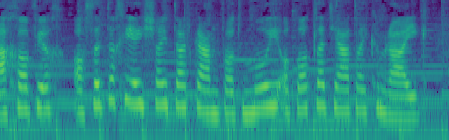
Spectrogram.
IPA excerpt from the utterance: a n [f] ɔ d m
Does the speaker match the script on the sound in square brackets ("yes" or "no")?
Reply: no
